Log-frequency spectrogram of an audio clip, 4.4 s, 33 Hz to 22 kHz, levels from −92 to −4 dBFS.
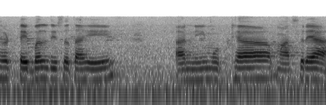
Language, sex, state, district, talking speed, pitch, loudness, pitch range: Marathi, female, Maharashtra, Gondia, 95 wpm, 155 Hz, -17 LUFS, 145-165 Hz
